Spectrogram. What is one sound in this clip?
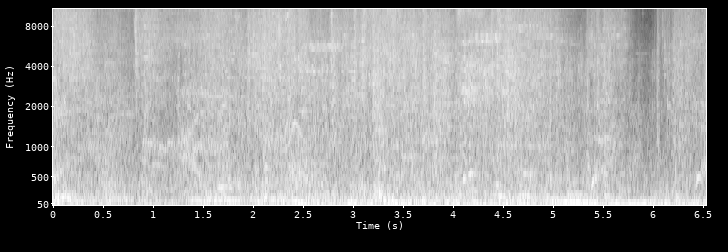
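Video game battle effects crackle, blast and clash without pause.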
